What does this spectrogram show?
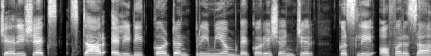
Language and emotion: Goan Konkani, neutral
